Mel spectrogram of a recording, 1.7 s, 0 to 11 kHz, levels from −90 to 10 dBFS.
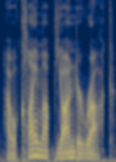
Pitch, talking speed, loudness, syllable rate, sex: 100 Hz, 205 wpm, -18 LUFS, 4.7 syllables/s, male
